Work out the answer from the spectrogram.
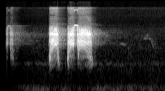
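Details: Female black francolin calling: a short harsh note, a pause, then two loud grating, buzzy bursts in quick succession. The background is quiet apart from a faint low hum.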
